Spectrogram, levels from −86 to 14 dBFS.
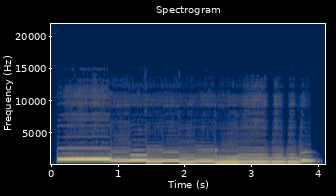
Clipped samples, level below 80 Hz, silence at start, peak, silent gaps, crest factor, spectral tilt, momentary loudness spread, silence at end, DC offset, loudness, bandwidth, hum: under 0.1%; -82 dBFS; 0.1 s; -2 dBFS; none; 10 dB; -2 dB/octave; 12 LU; 0.15 s; under 0.1%; -12 LUFS; 9.6 kHz; none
